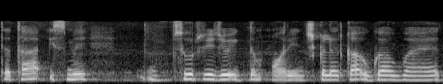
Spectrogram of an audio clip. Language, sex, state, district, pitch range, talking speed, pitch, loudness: Hindi, female, Uttar Pradesh, Shamli, 200-230 Hz, 150 wpm, 215 Hz, -16 LUFS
